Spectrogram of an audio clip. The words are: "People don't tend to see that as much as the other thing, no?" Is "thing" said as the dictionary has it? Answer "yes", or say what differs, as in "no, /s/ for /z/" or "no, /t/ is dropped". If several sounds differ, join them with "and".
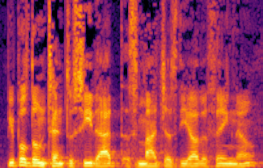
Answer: yes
